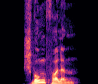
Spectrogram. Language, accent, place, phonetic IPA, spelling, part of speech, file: German, Germany, Berlin, [ˈʃvʊŋfɔləm], schwungvollem, adjective, De-schwungvollem.ogg
- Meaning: strong dative masculine/neuter singular of schwungvoll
